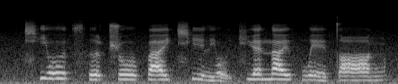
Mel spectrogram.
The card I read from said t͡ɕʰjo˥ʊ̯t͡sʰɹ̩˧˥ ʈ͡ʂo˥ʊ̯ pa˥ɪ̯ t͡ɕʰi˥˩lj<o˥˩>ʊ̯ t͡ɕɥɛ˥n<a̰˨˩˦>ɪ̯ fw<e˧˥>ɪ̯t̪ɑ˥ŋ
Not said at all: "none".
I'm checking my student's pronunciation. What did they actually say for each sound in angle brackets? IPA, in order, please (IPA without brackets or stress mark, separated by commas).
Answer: o̰˨˩, a˥, e˥˩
